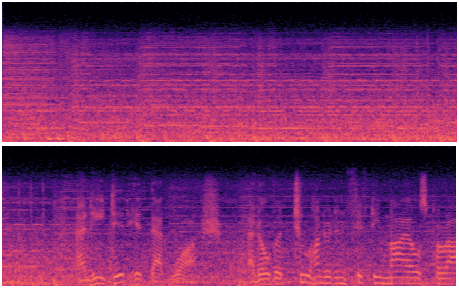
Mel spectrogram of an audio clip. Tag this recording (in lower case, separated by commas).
speech, music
